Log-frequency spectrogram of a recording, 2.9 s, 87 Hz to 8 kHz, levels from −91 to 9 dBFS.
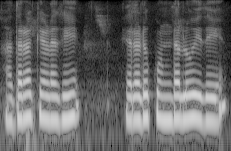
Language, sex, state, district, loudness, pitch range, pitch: Kannada, female, Karnataka, Bidar, -14 LUFS, 225-235 Hz, 230 Hz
